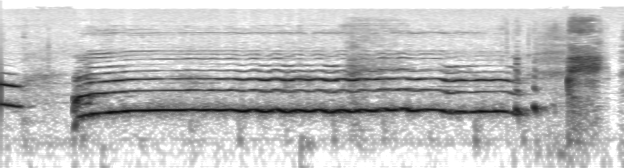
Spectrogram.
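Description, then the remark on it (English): A dog lets out one long, sustained howl, holding a steady pitch for several seconds before breaking off, loud, with a brief noisy burst at the very end. “that dog actually can hold a note longer than this fucking human being right here.”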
